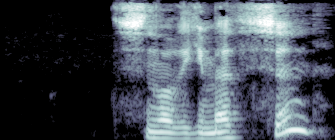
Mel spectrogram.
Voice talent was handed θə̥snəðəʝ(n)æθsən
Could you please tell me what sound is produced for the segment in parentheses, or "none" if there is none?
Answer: m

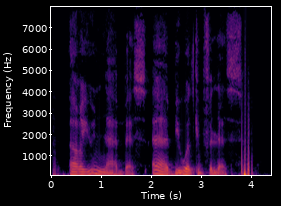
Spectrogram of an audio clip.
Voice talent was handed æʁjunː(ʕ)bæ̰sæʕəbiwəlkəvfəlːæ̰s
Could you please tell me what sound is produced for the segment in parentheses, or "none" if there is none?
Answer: ʕ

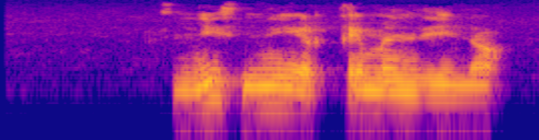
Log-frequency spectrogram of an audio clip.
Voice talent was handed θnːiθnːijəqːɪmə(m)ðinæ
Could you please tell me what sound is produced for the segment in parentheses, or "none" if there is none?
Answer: n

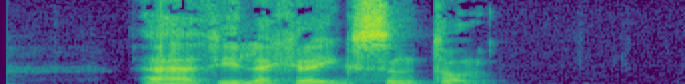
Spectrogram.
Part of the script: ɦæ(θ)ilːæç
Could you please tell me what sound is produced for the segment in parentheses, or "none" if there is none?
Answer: θ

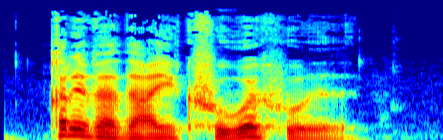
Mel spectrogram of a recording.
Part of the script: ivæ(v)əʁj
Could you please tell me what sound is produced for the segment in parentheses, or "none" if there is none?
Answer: ð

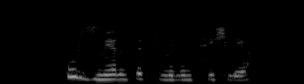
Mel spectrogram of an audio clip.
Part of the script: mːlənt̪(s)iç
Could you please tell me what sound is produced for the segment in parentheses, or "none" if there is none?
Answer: θ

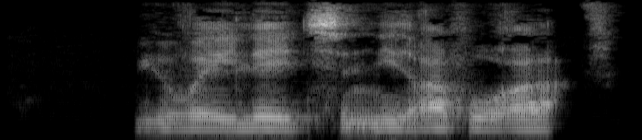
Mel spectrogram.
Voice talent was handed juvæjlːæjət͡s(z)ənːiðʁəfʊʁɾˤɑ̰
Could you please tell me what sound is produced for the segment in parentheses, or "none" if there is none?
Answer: s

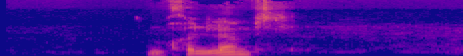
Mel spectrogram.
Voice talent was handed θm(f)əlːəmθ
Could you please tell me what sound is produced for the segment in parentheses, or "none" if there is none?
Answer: χ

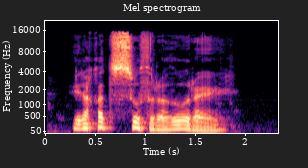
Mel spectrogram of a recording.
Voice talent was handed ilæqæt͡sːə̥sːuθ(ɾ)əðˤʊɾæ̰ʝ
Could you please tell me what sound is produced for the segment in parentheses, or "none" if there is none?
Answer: ɾ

